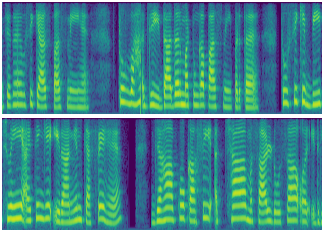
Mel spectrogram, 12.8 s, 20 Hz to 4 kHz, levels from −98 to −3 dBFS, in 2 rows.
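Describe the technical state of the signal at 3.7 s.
At 3.7 s the speech is inside a jitter buffer speed-up running from 2.85 to 6.58 s. After a backlog of delayed packets, the receiver repeatedly cut pitch-period-length slices, about 300 ms in total, so playback runs 108% fast at unchanged pitch and sounds hurried. A spectrogram shows harmonics at normal spacing but syllables time-compressed, with nothing above 4 kHz from the call path.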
